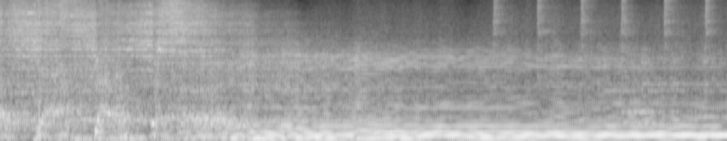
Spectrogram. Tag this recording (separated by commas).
Musical instrument, Drum, Guitar, Drum kit, Music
